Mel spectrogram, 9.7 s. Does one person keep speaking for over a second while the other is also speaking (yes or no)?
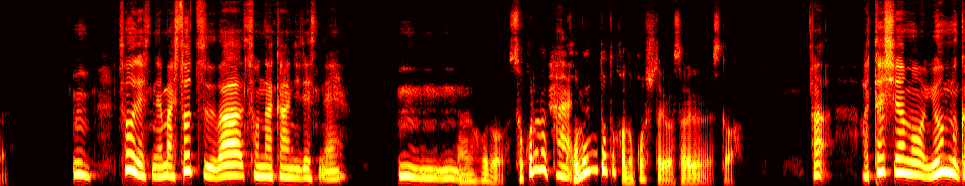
no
